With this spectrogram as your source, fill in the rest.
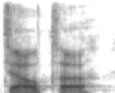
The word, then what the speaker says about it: delta: where, just so you know, the triangle is pronounced delta.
